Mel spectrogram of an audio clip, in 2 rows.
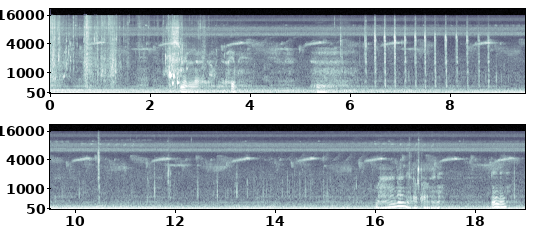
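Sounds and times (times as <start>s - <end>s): low steady rumble: 0.0s - 7.1s
bird calling: 0.0s - 13.8s, 14.4s - 19.0s
sharp clicks: 5.7s - 9.0s.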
